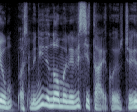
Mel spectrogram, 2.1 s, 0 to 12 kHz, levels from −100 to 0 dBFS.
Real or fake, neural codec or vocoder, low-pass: real; none; 10.8 kHz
